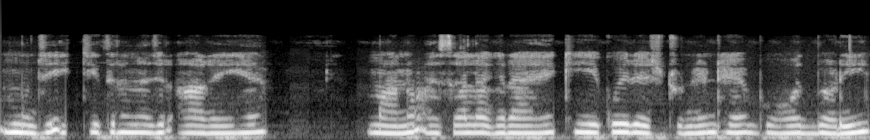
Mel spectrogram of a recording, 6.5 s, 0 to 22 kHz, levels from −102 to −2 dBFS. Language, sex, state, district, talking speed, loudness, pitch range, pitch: Hindi, female, Uttar Pradesh, Budaun, 175 wpm, -13 LUFS, 210-230 Hz, 220 Hz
